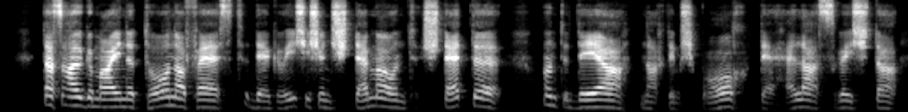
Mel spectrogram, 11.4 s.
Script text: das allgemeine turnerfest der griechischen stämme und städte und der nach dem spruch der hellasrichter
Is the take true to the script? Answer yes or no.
yes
